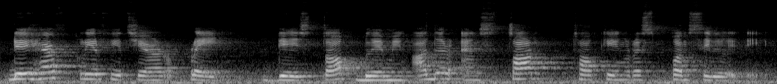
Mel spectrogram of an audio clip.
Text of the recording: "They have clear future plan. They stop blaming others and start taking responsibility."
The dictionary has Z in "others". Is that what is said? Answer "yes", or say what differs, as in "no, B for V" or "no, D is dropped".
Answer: no, Z is dropped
